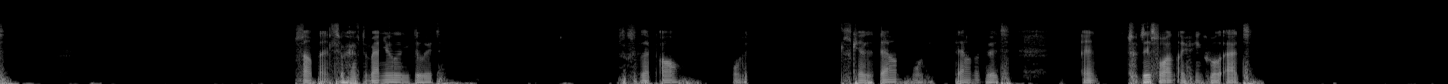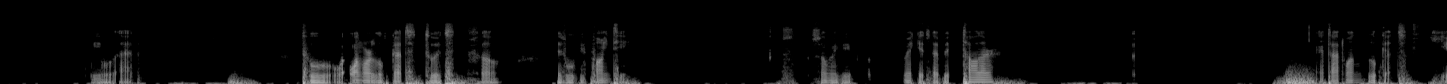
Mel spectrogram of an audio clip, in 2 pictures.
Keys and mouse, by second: 5.6 KP_1, 6.5 KP_1, 7.7 s, 8.4 click, 16.6 g, 18.3 KP_1, 19.7 middle click, 21.2-23.0 middle drag, 24.1 middle click, 25.6 r, 27.2 click, 28.2 ctrl+r.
